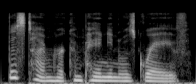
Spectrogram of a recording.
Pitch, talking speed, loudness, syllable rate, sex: 175 Hz, 185 wpm, -18 LUFS, 5.1 syllables/s, female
